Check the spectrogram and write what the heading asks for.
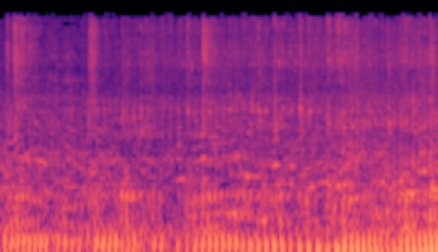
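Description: Motorcycle engine running close by with a fast, even putter, amid crowd voices.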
